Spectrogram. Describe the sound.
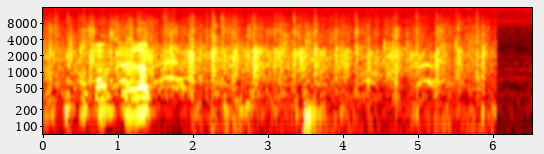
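A crowd applauds steadily, dense clapping filling the air for about six seconds with a few voices and cheers mixed in, then the sound cuts off abruptly.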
